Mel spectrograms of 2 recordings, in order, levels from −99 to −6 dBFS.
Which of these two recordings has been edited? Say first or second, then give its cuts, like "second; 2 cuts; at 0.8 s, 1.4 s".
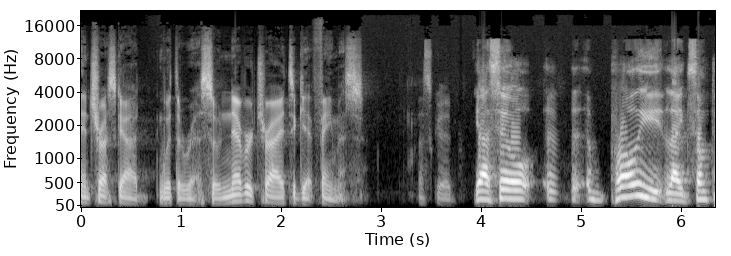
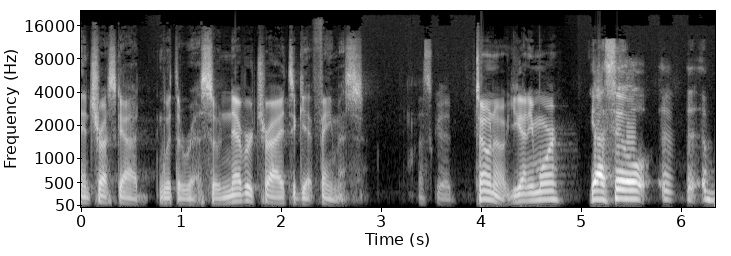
first; 1 cut; at 3.8 s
